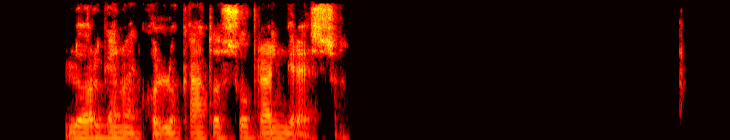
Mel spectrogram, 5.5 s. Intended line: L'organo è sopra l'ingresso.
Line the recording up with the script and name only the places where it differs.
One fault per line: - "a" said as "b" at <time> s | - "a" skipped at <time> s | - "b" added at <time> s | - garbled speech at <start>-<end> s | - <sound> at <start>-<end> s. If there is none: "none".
- "collocato" added at 1.0 s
